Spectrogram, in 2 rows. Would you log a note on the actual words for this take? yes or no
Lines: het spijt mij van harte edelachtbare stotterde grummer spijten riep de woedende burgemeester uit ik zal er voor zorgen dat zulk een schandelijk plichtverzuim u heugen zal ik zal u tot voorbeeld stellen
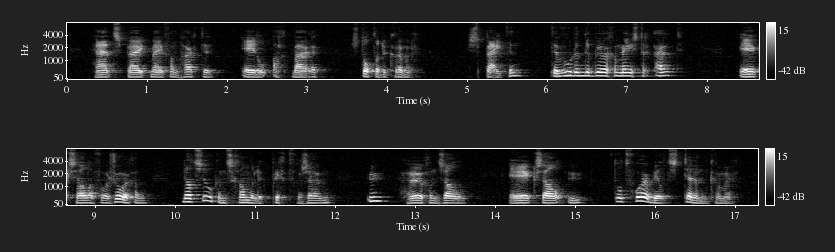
yes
